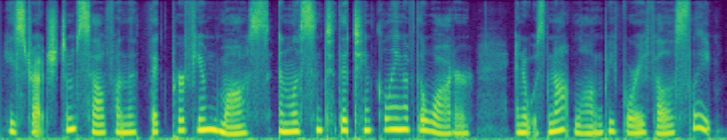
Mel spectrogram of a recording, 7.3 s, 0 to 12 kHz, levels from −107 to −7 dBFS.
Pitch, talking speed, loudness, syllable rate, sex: 215 Hz, 205 wpm, -17 LUFS, 5.4 syllables/s, female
